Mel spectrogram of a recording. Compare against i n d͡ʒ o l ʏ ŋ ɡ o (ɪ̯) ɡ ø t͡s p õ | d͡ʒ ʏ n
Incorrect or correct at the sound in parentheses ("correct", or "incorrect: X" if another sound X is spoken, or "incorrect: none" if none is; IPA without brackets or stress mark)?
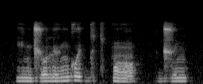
correct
